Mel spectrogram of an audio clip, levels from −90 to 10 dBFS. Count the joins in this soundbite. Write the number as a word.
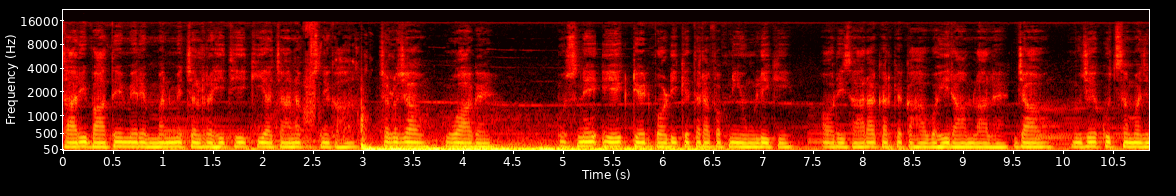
zero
